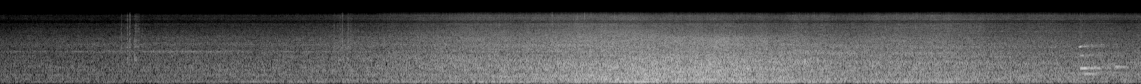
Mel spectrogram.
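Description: Electric freight locomotive passing close at speed: the wheels on the rails build to a peak about six seconds in, then fade as it goes by. A brief high-pitched sound comes near the end.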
